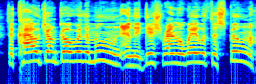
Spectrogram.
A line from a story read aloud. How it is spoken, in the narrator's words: Harry shouted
